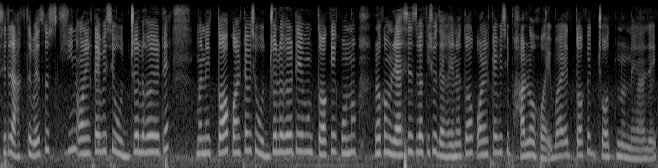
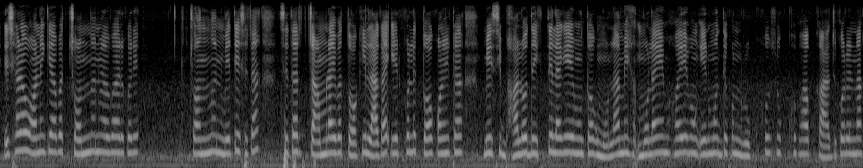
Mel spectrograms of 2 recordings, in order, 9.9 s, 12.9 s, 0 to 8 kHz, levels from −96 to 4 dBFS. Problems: none marked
